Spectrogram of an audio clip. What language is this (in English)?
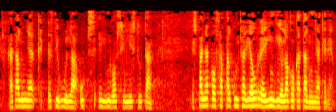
Basque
